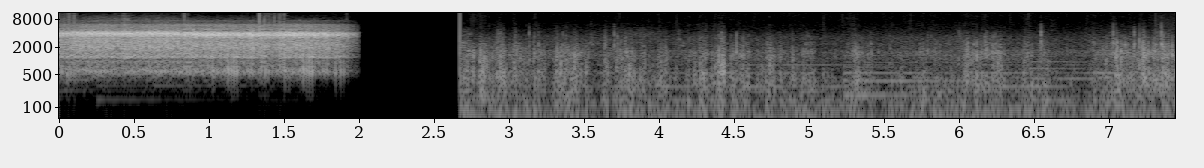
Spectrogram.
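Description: Gusty wind off the Isle of Skye is heard first as a steady tonal hum that cuts to silence, then as broadband rumble and buffeting with irregular gusts that stays loud to the end.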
